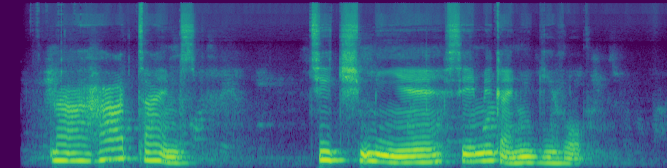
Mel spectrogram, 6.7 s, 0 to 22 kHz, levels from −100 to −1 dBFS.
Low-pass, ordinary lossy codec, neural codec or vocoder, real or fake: none; none; none; real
